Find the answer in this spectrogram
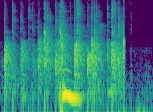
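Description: A small group clapping, with laughter mixed in and a short vocal sound about halfway through.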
